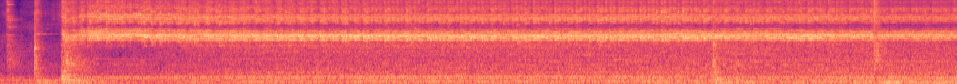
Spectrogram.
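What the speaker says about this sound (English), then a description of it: "The blower's gonna kick back in" A blower on a Cambridge direct fired burner kicks back on with a sudden start, then runs as a steady, loud whooshing drone with a persistent tonal whine for the rest of the span, no voices present.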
